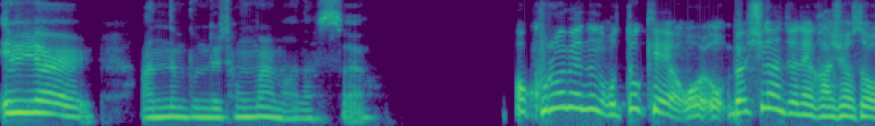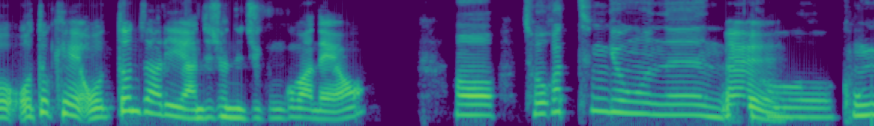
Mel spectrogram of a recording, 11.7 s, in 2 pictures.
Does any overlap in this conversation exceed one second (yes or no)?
no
